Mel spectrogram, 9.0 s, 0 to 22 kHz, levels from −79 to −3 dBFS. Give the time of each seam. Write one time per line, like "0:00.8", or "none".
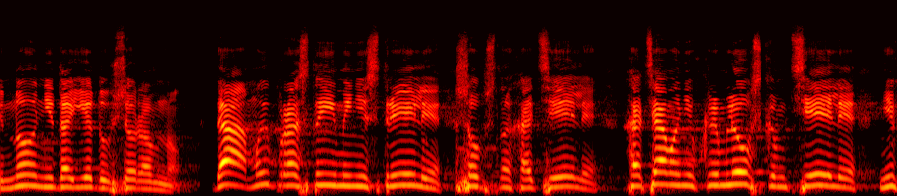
0:02.0
0:04.6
